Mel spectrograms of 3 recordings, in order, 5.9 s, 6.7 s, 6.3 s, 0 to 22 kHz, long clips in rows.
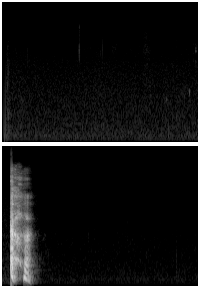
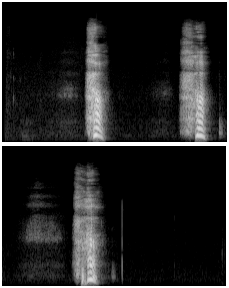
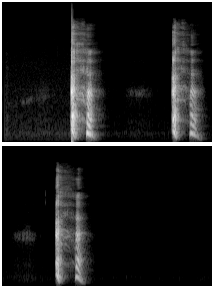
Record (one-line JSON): {"cough_length": "5.9 s", "cough_amplitude": 32768, "cough_signal_mean_std_ratio": 0.13, "exhalation_length": "6.7 s", "exhalation_amplitude": 27688, "exhalation_signal_mean_std_ratio": 0.24, "three_cough_length": "6.3 s", "three_cough_amplitude": 32768, "three_cough_signal_mean_std_ratio": 0.17, "survey_phase": "beta (2021-08-13 to 2022-03-07)", "age": "45-64", "gender": "Female", "wearing_mask": "No", "symptom_none": true, "smoker_status": "Never smoked", "respiratory_condition_asthma": false, "respiratory_condition_other": false, "recruitment_source": "REACT", "submission_delay": "2 days", "covid_test_result": "Negative", "covid_test_method": "RT-qPCR", "influenza_a_test_result": "Negative", "influenza_b_test_result": "Negative"}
